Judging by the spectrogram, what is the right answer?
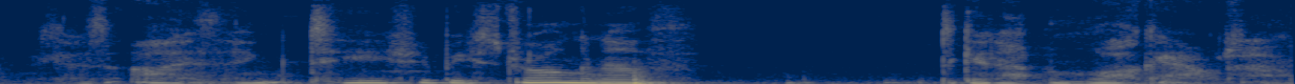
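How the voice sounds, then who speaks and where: This soft-spoken voice has an American accent. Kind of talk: ASMR ramble to camera.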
